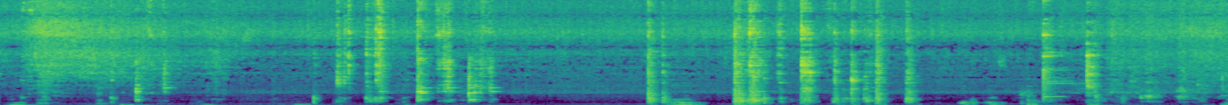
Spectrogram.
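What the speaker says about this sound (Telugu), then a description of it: "వేపిన చేపలు ఇందులో కలపాలి. ఇది ఇట్లా వేపుకోవాలి. ఏది? ఓకే. ఇప్పుడు దీన్ని ఇట్లా కలిపేసుకోవాలి." A utensil scrapes and clinks against a pan in irregular bursts while fried fish is folded into a brinjal curry. A soft sizzle runs under the stirring, with quiet pauses between strokes.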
